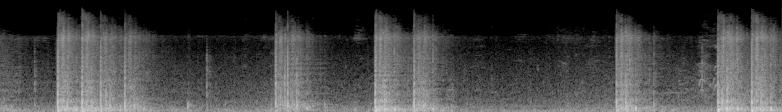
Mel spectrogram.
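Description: Aerial fireworks shells bursting overhead. A quick run of sharp bangs comes about a second in, then single booms a second or more apart, and another rapid run near the end. Each bang trails off in a rumbling echo.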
